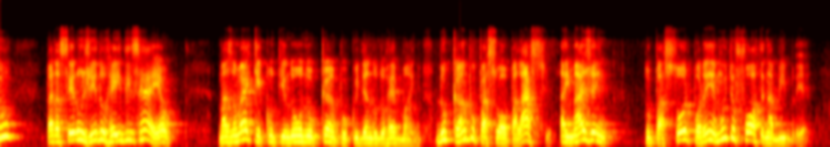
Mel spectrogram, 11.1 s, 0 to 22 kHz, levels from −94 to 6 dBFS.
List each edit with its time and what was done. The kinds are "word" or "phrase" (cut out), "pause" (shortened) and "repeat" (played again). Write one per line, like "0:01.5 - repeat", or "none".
0:07.4 - pause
